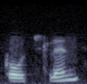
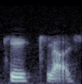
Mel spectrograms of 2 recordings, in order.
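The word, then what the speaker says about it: Koechlin: I mean, you know, it's not like her spelling is weird, but it's K-O-E-C-H-L-I-N, so even I used to say Kuchlin. Okay. And then before the world premiere Toronto, Cameron Bailey said, how do we say her name? And that's when it was revealed to us, it's Kekla. She trained both him and me. It's actually a French name, that's why.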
